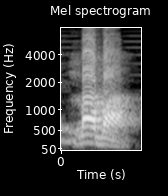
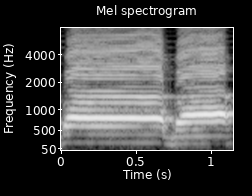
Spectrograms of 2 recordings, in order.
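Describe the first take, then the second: First: The vowels are kept short. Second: The vowels are drawn out long. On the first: The speaker calls it right. "এটা শুদ্ধ হবে কেমনে?" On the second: The speaker calls it wrong. "টান হইল, অশুদ্ধ হইল"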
